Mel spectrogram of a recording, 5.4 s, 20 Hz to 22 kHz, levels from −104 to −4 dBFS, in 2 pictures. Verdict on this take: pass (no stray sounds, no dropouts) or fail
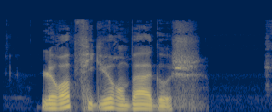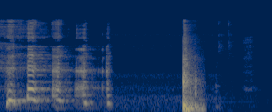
fail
